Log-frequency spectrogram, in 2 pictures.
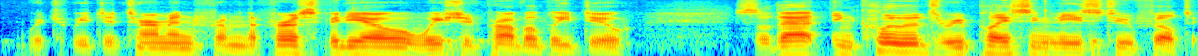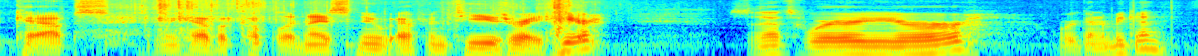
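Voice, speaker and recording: A deep-voiced man talks through a guitar amp repair in a relaxed, explanatory way, now and then swearing under his breath. The recording carries a faint background hiss. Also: normal speed. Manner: laid-back, explaining step by step with mild cursing. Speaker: amplifier repair host. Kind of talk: casual repair tutorial.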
